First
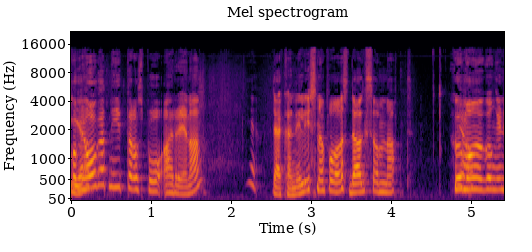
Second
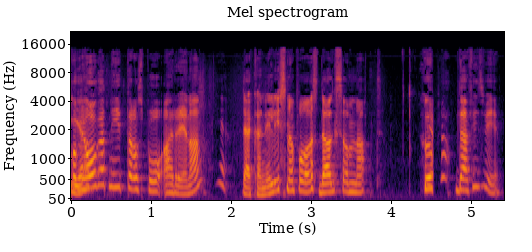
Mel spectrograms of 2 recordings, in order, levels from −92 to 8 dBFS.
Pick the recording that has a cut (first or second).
second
